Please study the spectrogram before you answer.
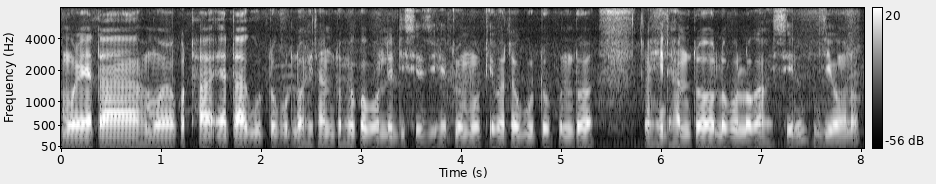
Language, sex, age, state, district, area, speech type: Assamese, male, 30-45, Assam, Lakhimpur, rural, spontaneous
